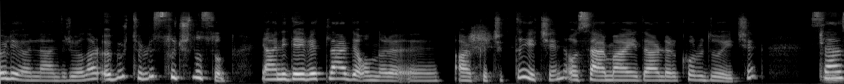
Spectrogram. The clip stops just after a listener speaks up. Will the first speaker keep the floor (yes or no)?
yes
